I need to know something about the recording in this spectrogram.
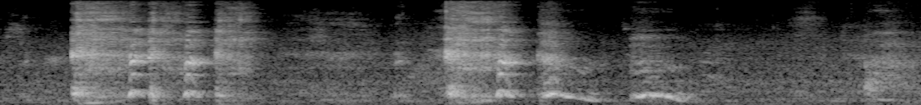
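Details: Girl with a very sore throat coughing in repeated clusters of short, rough coughs, about eight in six seconds, with brief pauses between bouts.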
